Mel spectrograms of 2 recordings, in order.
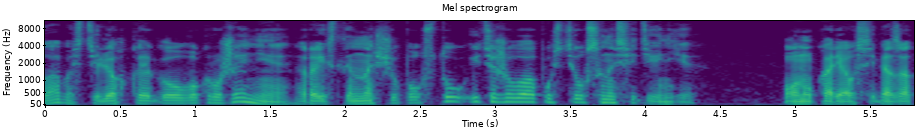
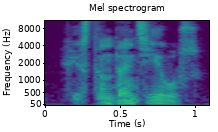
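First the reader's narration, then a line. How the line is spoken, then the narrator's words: Loud hoarse rasp. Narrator (Russian): прохрипел другой, заглушая глухой ропот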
